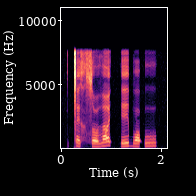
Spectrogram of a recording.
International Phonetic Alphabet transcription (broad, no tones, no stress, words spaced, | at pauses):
ǀɛxsˤoðˤe | ebɔ ʔu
